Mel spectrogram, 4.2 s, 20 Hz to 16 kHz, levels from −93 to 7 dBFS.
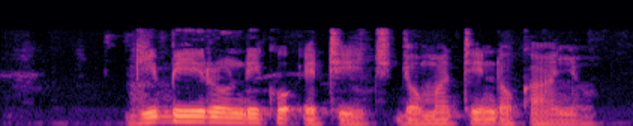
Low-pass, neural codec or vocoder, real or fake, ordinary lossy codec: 7.2 kHz; none; real; MP3, 96 kbps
